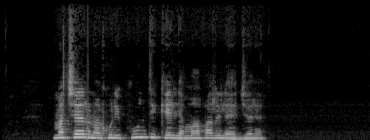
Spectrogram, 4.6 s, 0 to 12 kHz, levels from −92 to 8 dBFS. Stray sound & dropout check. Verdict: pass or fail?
pass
